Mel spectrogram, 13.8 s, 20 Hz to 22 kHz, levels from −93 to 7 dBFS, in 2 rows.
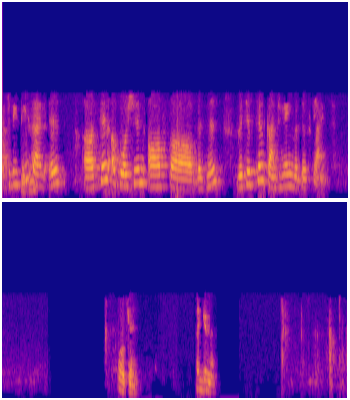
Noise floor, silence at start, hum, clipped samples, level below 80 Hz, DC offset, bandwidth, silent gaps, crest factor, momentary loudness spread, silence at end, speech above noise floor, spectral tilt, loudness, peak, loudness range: -73 dBFS; 0 s; none; under 0.1%; -68 dBFS; under 0.1%; 4 kHz; 7.90-8.94 s; 18 dB; 20 LU; 0 s; 52 dB; -9.5 dB/octave; -21 LUFS; -4 dBFS; 15 LU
